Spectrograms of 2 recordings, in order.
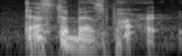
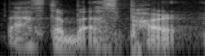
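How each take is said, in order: First: Whispered repeat of his glee. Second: Whispered, savouring "best part"; whispered glee at being right. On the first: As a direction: hush it out, still grinning. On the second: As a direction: breathe it like a secret. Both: Real, not acted. Savouring vindication.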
